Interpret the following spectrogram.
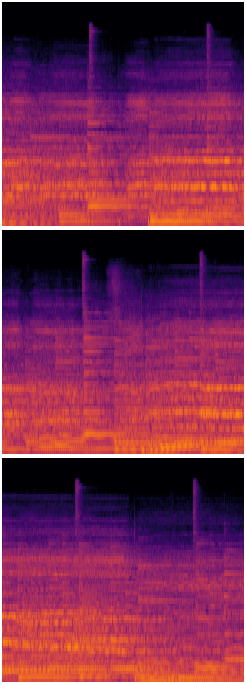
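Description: A church choir singing a hymn over instrumental accompaniment with held bass notes that change every second or so. A light, sharp percussion tap falls about every two seconds.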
